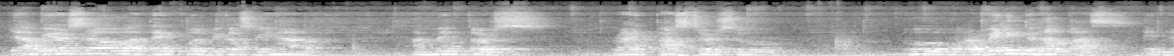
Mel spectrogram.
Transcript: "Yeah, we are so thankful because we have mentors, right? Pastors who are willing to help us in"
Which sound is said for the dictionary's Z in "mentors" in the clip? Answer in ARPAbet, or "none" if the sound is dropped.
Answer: S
